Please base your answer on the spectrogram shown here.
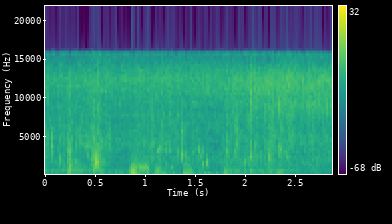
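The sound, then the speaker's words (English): A tap runs steadily while raw egg is washed off hands at a kitchen sink during a cooking session, giving a continuous hissing water flow broken by a few soft splashes. “So this is where I definitely will wash up, because you don't want to get raw egg everywhere for a number of reasons.”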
